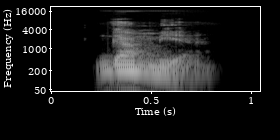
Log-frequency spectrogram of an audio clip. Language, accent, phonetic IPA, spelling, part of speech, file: Catalan, Valencia, [ˈɡam.bi.a], Gàmbia, proper noun, LL-Q7026 (cat)-Gàmbia.wav
- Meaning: Gambia (a country in West Africa)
